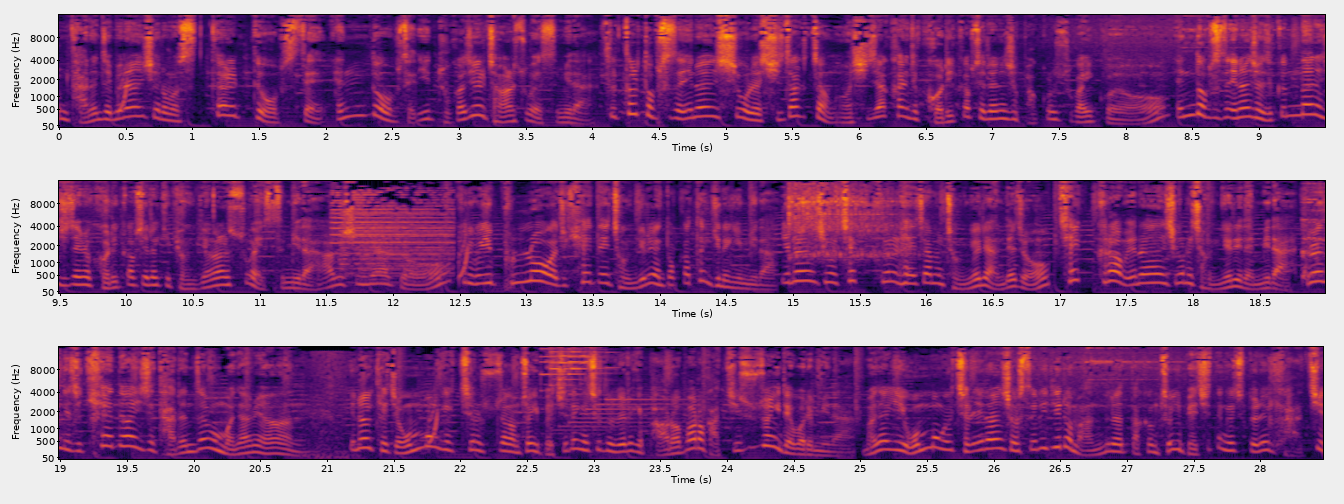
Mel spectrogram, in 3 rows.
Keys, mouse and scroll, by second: 4.4 click, 5.3-8.3 drag, 8.9-12.4 drag, 15.8 click, 17.2 click, 19.3 click, 19.7 click, 22.1 click, 23.8-24.9 drag, 26.1-28.3 drag.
